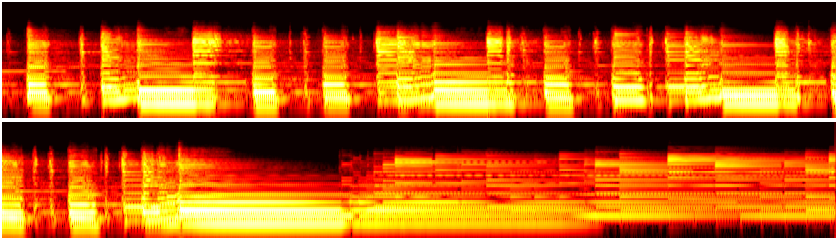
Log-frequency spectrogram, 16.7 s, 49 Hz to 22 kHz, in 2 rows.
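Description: Electric guitar played through a Marshall JVM205H tube amp with distortion and effects: choppy chords for several seconds, then a long ringing chord with heavy reverb.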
